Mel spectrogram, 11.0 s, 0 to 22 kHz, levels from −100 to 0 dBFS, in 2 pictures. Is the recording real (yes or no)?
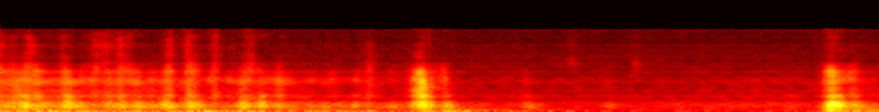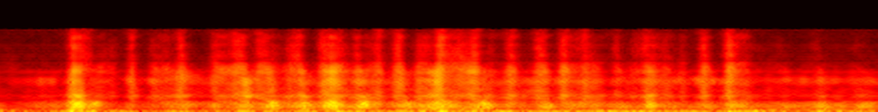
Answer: no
